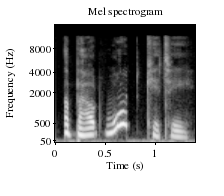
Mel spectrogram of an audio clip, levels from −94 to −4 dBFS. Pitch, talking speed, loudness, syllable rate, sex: 225 Hz, 130 wpm, -17 LUFS, 4.2 syllables/s, female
